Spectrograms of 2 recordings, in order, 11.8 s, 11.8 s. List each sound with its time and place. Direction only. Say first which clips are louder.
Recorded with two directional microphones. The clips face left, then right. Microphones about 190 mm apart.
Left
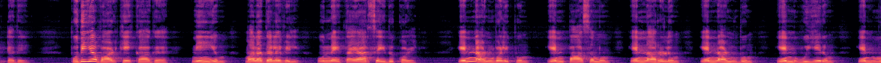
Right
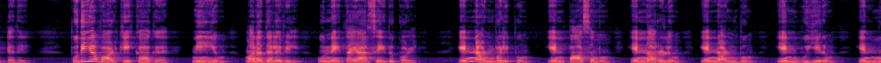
0.1 s a woman's voice: left 9 dB; 50° left (ahead or behind)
